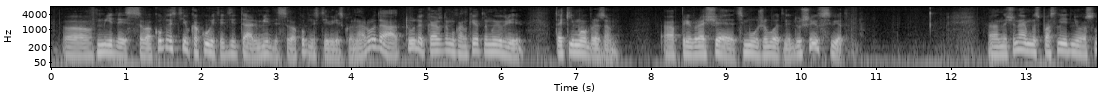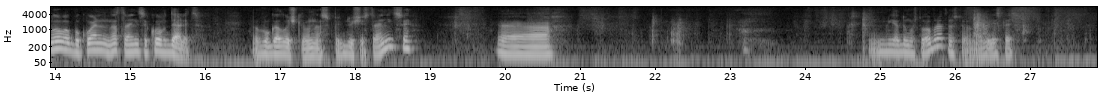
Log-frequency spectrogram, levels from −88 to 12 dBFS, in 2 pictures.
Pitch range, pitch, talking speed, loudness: 95-125 Hz, 105 Hz, 100 wpm, -22 LUFS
